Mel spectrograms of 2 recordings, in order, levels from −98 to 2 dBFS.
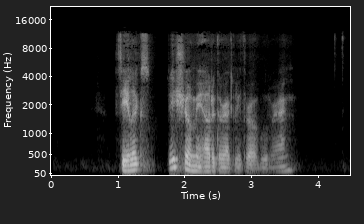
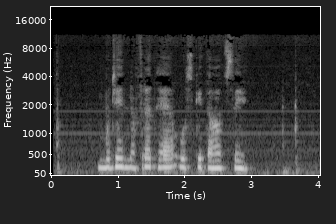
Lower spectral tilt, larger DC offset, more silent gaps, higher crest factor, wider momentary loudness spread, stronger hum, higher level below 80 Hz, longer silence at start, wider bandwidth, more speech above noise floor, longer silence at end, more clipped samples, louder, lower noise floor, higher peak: second, -5 dB/octave vs -7 dB/octave; neither; neither; about the same, 20 dB vs 16 dB; second, 16 LU vs 21 LU; neither; second, -72 dBFS vs -50 dBFS; first, 1 s vs 0.1 s; about the same, 12 kHz vs 11 kHz; first, 59 dB vs 32 dB; first, 0.9 s vs 0.35 s; neither; second, -30 LUFS vs -25 LUFS; first, -89 dBFS vs -56 dBFS; about the same, -12 dBFS vs -10 dBFS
